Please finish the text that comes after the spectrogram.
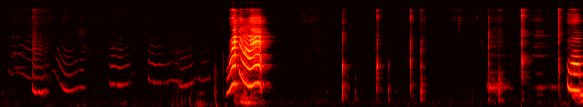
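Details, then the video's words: Parrot talking "mummy": a series of faint falling whistles, one loud wavering harmonic call, scattered clicks, and a final loud syllable at the end. "Mummy Mummy Bolne Wala parrot || ❤️🦜❤️ || Cute Parrot Mitthu taking mummy"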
